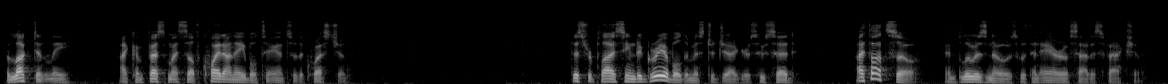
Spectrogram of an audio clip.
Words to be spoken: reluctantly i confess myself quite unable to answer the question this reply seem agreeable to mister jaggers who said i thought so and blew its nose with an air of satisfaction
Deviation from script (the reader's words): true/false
true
